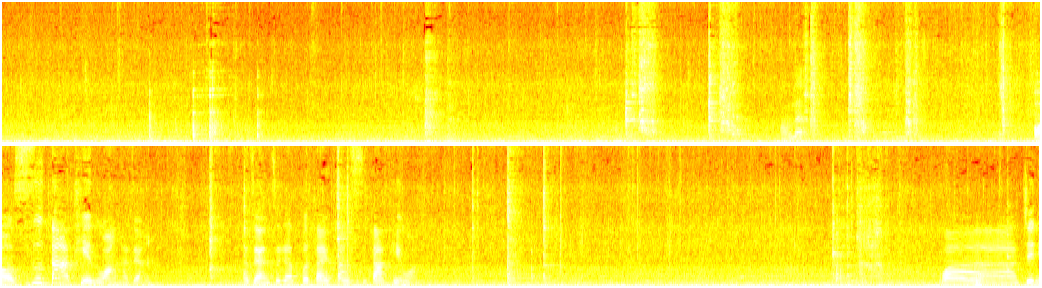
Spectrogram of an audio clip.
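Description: Chopsticks clink against a metal pot.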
